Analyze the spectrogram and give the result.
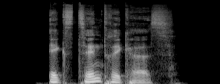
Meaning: genitive singular of Exzentriker
- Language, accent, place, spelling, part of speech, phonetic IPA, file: German, Germany, Berlin, Exzentrikers, noun, [ɛksˈt͡sɛntʁɪkɐs], De-Exzentrikers.ogg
